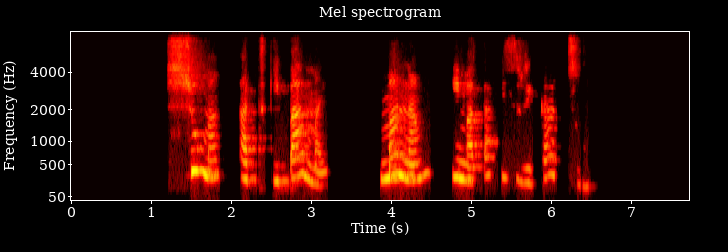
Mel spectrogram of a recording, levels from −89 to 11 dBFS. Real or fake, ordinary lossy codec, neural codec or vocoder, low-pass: real; Opus, 24 kbps; none; 7.2 kHz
